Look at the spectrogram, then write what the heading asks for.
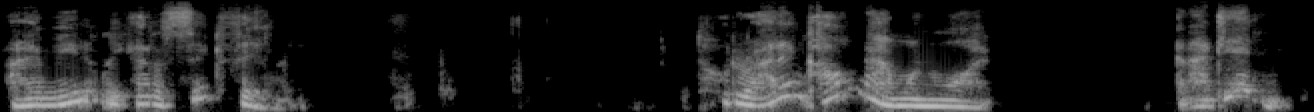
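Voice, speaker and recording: Female storyteller, lowish husky voice, reading an eerie first-person tale with deliberate, suspenseful delivery. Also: huge pitch swings, darkish tone.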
